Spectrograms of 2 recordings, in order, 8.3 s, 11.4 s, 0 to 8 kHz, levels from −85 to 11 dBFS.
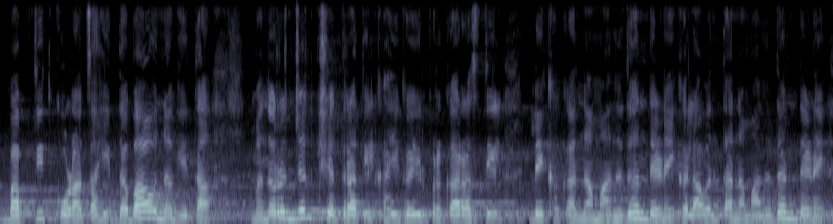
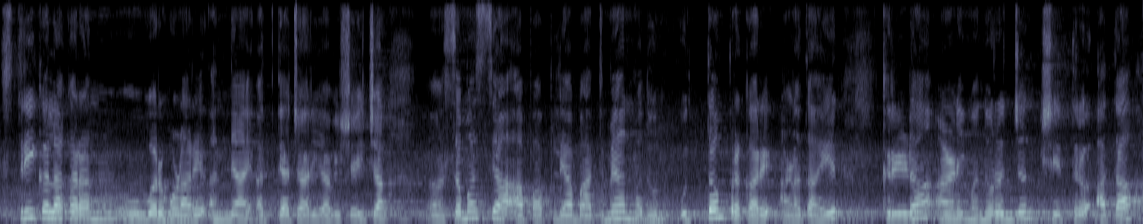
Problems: constant background noise, background conversations at intervals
